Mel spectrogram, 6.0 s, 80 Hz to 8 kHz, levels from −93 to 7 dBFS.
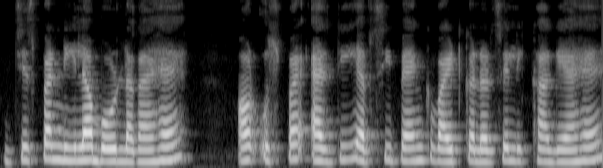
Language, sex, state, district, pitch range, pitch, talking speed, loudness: Hindi, female, Punjab, Fazilka, 215-235 Hz, 225 Hz, 180 wpm, -17 LUFS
